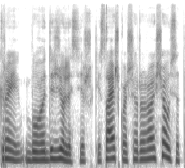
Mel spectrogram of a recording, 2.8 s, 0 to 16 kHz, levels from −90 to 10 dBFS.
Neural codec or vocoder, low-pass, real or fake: codec, 44.1 kHz, 7.8 kbps, DAC; 14.4 kHz; fake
